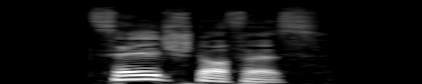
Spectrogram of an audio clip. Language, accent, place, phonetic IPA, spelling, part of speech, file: German, Germany, Berlin, [ˈt͡sɛlˌʃtɔfəs], Zellstoffes, noun, De-Zellstoffes.ogg
- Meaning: genitive of Zellstoff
